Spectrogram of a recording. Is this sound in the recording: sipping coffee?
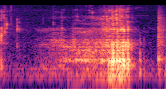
yes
